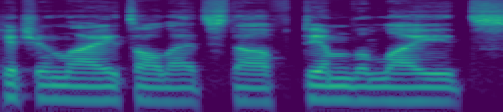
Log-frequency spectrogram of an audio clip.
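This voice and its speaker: Here a man speaks at a moderate pace with an Upper Midwest accent. The sound is dry and close with no echo, and the recording is very clean with a silent background. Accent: Upper Midwest American. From Minnesota. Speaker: podcast host. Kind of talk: casual chat.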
